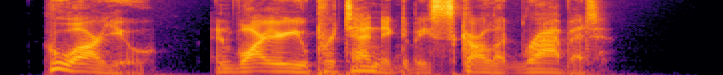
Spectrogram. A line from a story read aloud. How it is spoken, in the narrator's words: He growled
